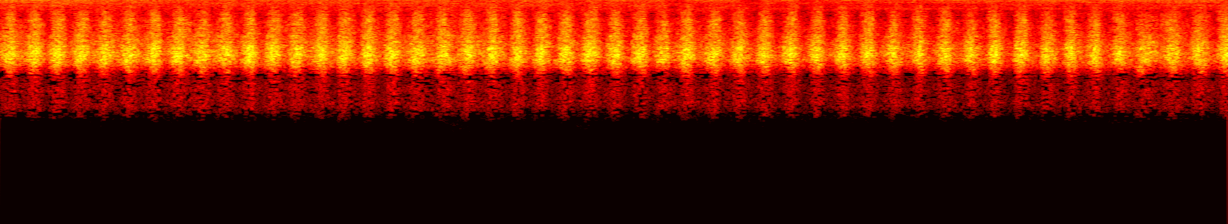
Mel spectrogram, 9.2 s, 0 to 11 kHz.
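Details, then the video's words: On Skiros Island, Greece, in July 2018, cicadas in pines above Pefkos Bay give a continuous high-pitched rasping drone, pulsing steadily several times per second throughout. Wind noise was filtered out. "Cicada Sounds, July 2018 Skiros, Greece"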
